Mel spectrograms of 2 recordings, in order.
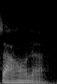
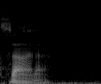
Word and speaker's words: sauna: And it's pronounced sauna, not sauna.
